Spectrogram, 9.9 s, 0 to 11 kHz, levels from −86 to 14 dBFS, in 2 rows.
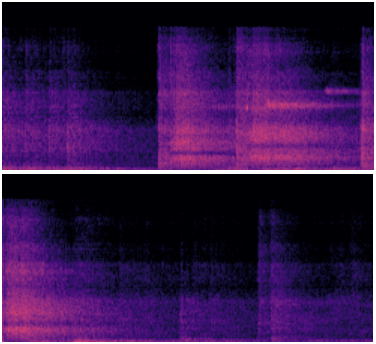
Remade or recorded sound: remade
